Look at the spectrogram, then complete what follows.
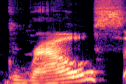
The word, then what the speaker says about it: Grouse: blended scotches, like famous Grouse. I'm pronouncing it right? Grouse. Yeah. Okay.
